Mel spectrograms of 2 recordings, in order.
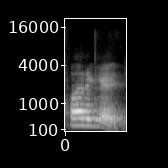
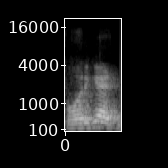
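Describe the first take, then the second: First: Forget as fer-GET, short schwa first; weak "fer", strong "get" in forget; correct pronunciation. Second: Forget as FOR-get, full o; wrong pronunciation. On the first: Teacher giving the proper form, correct pronunciation. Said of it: "ये होता है आपका forget". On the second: Teacher negating the usual form, wrong pronunciation. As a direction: sound "for" fully in forget. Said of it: "ये forget नहीं होता". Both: Shown as a demonstration.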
